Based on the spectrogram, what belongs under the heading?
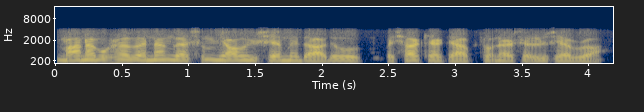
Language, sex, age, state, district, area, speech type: Manipuri, male, 18-30, Manipur, Chandel, rural, conversation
